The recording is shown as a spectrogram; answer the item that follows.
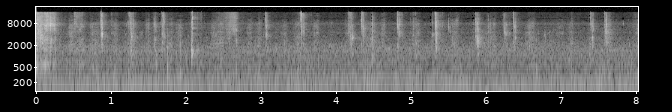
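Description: Quiet, scattered small clicks and crunches of crisp apple-chamoe (oriental melon) being eaten and its cut slices handled, over a faint steady hum.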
